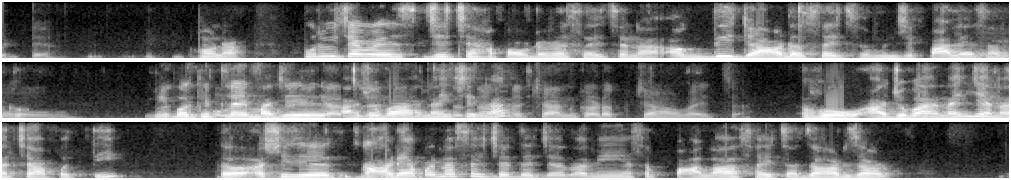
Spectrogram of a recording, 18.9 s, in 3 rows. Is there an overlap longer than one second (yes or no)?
yes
